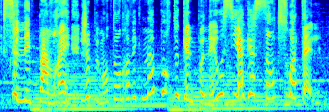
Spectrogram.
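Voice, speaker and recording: Fussy posh cartoon pony, super high and singsong, music playing behind. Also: female voice, big pitch swings, moderate pace. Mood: prim. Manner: prim, affected, theatrical. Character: prim, fussy young mare pony, refined and dramatic. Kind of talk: French cartoon dub. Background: cartoon music score.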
